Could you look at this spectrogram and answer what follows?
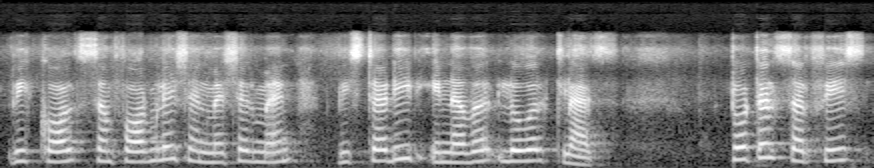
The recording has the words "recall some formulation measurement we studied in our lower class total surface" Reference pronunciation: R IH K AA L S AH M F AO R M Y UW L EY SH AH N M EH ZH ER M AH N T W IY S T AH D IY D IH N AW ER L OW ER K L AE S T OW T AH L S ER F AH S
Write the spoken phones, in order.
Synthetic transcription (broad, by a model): R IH K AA L S AH M F AO R M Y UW L EY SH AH N M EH SH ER M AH N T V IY S T AH D IY D IH N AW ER L OW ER K L AE S T OW T AH L S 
